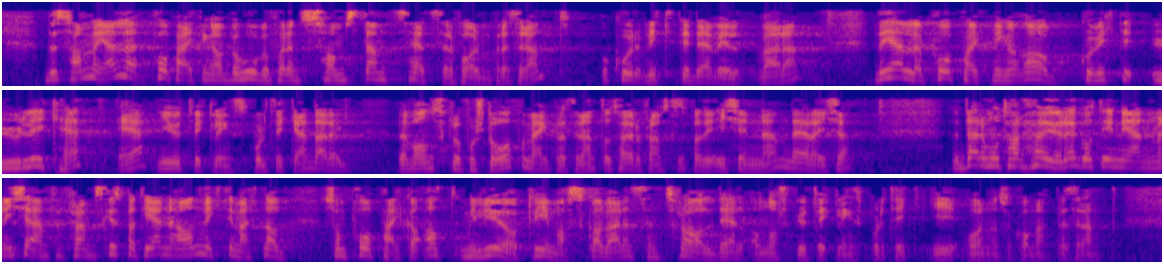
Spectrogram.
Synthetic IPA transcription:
d̪ɛsɑmːəjɛlːəɾpʰoːpʰæɪknɪŋɑʋbəhuːʋəfɔɾɛnsɑmst̪ɛnsheːt̪sɾɛfɔɾmpʰɾɛsɪd̪ɛnt̪ | ɔkʰʊɾʋɪkt̪ɪd̪ɛʋɪlʋæːɾə | d̪ɛjɛlːəɾpʰoːpʰæɪknɪŋəɑʋkʰʊɾʋɪkt̪ɪʉːliːkheːt̪ | ɛɪʉːt̪ʰʋɪklɪŋspʊlɪt̪ʰɪkːənd̪æɾɛɡ | d̪ɛæɾʋɑnsklɪɔfɔʂʈoːfɔɾmɛːɡ̚pʰɾɛsɪd̪ɛnt̪ɑt̪hœʏəɾəfɾɛmskɾɪt̪spɑʈiːəɪçːəɪnːɛmɛnd̪ɛæɖɛɪçːə | d̪æɾɪmuːt̪hɑɾɦœʏəɾəɡɔt̪ːɪnːɪjɛnːmɛnɪçːəæɪnfɾɛmskɾɪt̪spɑʈiːɛnɑːnʋɪkt̪ɪmɑɾknɑd̪ | sɔmpʰoːpʰæɪkəɾʔɑt̪mɪljøːɔkʰliːmɑskɑlʋæːɾəɛnsɛnt̪ʰɾɑːld̪eːlɑ̰ʋnɔʂkʉːt̪ʰʋɪklɪŋspʰʊlɪt̪ʰɪkːɪoːɾənə̰sɔmkʰɔmːə̰ɾpʰɾɛsɪd̪ɛ̰nt̪

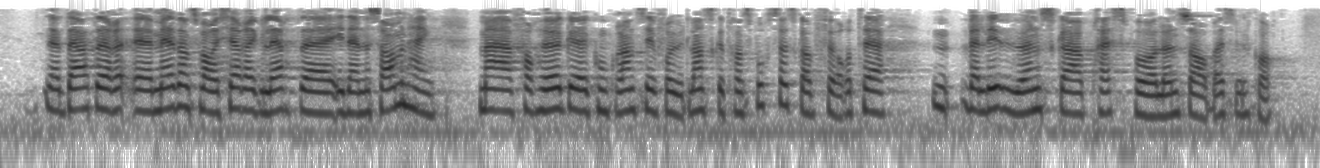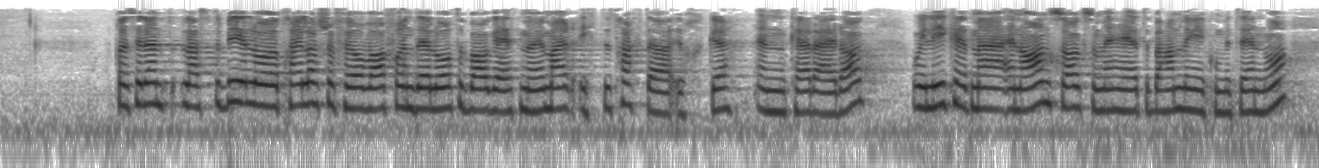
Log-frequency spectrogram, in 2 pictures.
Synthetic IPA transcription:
d̪ɛɑt̪̚meːd̪ɑnsʋɑːʁəɪçːəæʁːɛɡʉleːʁt̪əɪd̪ɛnːəsɑmənɦɛŋːmɛfɔɾɦøːɡəkʰʊŋkʉʁɑnsɪfɾɔʉːt̪lɑnskət̪ʰʁɑnspʊʁt̪sɛlskɑːpføːʁət̪ʰɪl | ʋɛld̪ɪʉːœnskɑpʰʁɛspʰɔlœnsɔɑʁbæɪd̪sʋɪlkʰoːʁ | pʰʁɛsɪd̪ɛnt̪lɑst̪əbiːlɔt̪ʰʁæɪlɑʁʃɔføːʁʋɑʁfɔʁɛnd̪eːloːʁt̪ʰɪlbɑːɡəɛt̪mœʏmæɪʁɪt̪ːət̪ʰʁɑkt̪ɑʏʁkə | ɛnkʰæːd̪ɛæʁɪd̪ɑːɡ | ɔɪliːkheːt̪mɛɛɪnɑːnsɑːksɔmmɛheːt̪ʰəbəhɑnd̪lɪŋɪkʰʊmɪt̪ʰeːənnoː

